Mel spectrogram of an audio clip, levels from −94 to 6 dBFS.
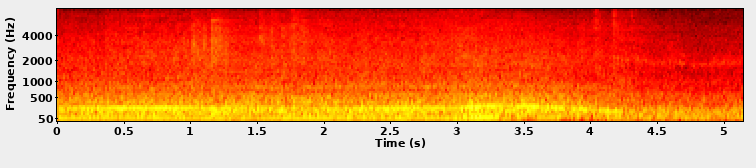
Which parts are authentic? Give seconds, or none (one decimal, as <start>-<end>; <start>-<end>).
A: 0.0-1.2; 2.2-2.6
